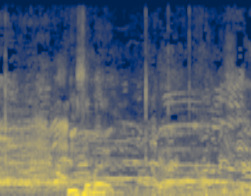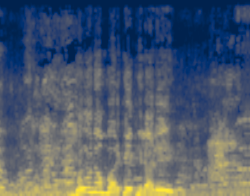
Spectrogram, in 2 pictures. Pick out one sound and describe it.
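Men nearby shout loudly to each other.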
